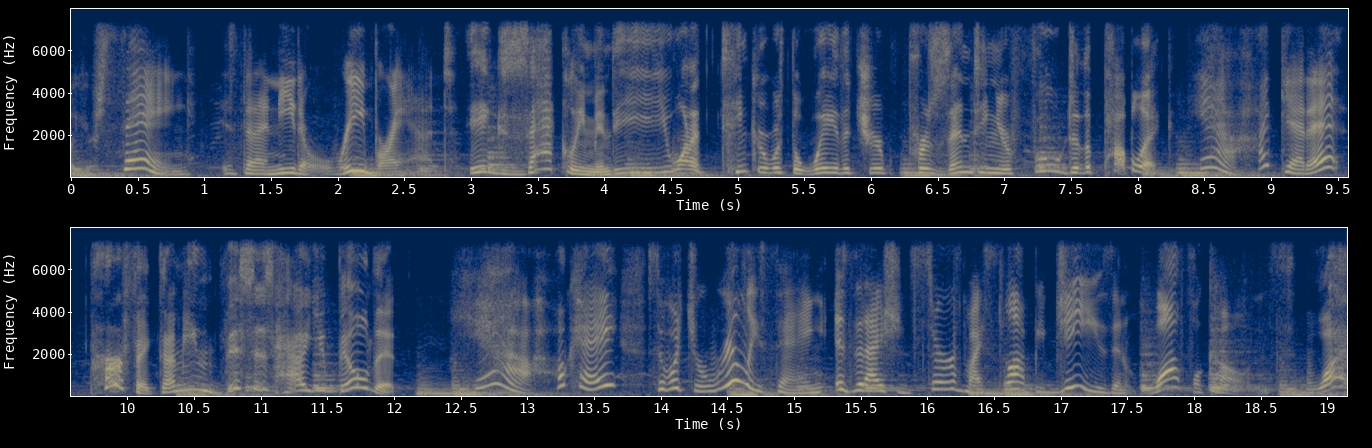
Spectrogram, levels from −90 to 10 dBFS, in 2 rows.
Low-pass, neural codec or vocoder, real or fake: 7.2 kHz; none; real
